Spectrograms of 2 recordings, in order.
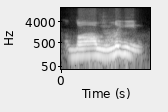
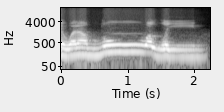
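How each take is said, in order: First: ضالين said with an exaggerated heavy ḍ; overstressed ضالين. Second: ولا الضالين with a clean, unexaggerated ḍ; clear ولا الضالين. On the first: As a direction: push the ḍ of ضالين too hard. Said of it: "an extra accentuation is there". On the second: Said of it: "but it is a mistake". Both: Shown as a demonstration.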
